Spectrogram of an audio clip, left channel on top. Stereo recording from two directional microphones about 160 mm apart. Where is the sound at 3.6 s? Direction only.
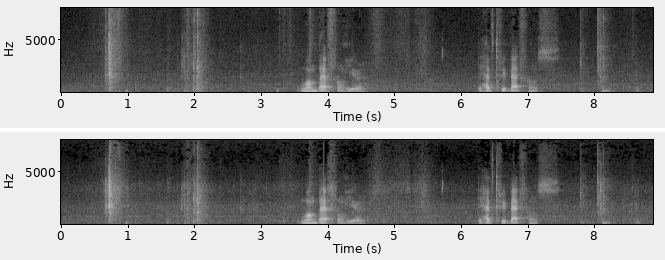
15° left (ahead or behind).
